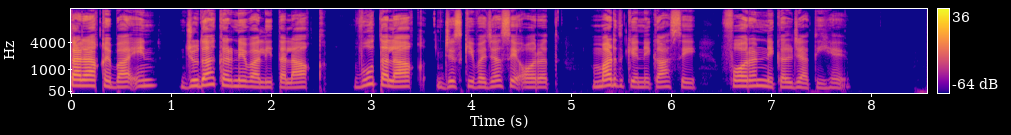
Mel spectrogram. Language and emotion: Urdu, neutral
